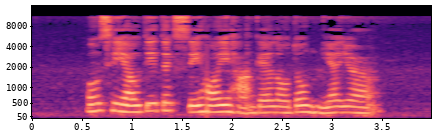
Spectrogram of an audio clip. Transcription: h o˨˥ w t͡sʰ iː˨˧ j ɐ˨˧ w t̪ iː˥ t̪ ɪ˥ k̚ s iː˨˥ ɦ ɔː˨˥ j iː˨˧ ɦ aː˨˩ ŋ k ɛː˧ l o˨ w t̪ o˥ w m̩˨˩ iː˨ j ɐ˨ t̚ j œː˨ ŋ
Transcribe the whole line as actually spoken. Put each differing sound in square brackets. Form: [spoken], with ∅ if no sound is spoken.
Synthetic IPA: h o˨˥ w t͡sʰ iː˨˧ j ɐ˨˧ w t̪ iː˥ t̪ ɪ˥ k̚ s iː˨˥ ɦ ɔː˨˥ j iː˨˧ ɦ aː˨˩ ŋ k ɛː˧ l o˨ w t̪ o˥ w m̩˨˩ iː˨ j [ɐ˥] t̚ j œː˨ ŋ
